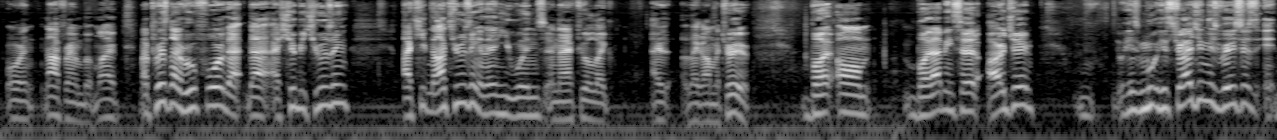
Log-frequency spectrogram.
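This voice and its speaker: A man's voice: on the high side, fairly bright tone. A young man with a stuffy, nasal voice from congestion, rambling casually through a competition review with frequent restarts. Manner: rambling, many restarts and fillers. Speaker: ninja competitor reviewing episodes.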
